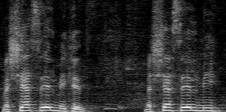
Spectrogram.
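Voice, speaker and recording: A man with an Egyptian accent reacting live to a football match, with a rapid, exasperated running reaction and repeated urgings. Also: high-pitched, animated.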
